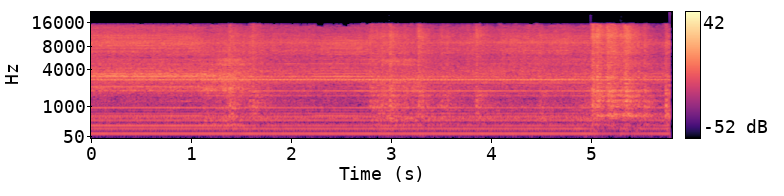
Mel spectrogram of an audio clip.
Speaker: see that that's very dangerous that kind of sound is very dangerous it's going to damage the pump so that's why i had it only for one or two seconds now this is a sound that you heard is from cavitation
